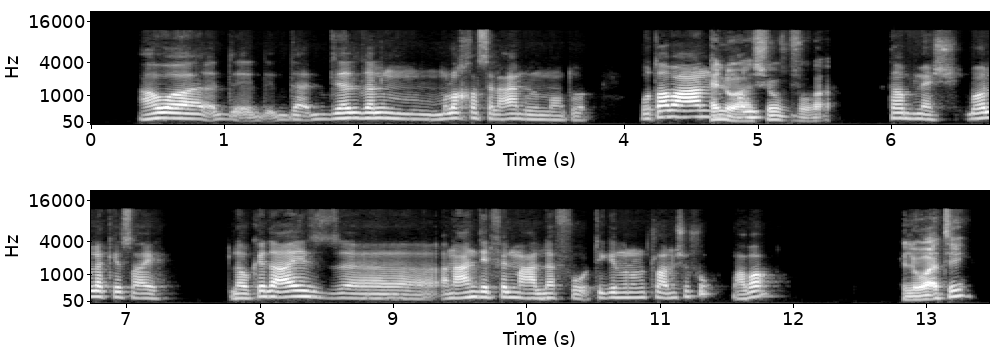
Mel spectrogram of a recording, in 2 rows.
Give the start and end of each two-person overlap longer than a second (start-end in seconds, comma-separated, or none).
none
